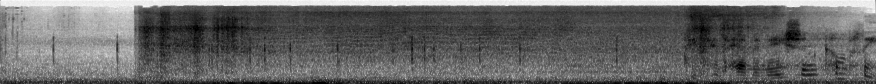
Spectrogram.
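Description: A hissing spray of mist blows steadily and then stops.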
